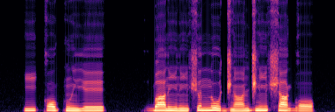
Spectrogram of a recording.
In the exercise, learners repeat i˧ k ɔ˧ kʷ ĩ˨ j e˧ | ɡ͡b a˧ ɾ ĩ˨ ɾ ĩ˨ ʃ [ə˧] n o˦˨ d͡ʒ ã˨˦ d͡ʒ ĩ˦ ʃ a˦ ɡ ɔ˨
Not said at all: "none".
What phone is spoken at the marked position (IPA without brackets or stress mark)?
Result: ə˦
